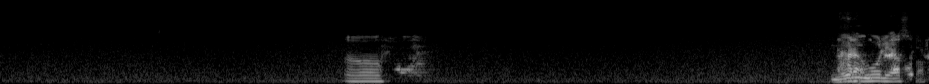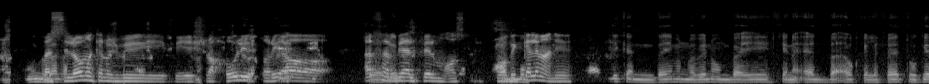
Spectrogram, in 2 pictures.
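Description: A far-end echo canceller likely let its loudspeaker pickup through, causing echo leak: from 3.93 to 4.31 s a copy of the speech trails about 277 ms behind, about 15 dB down. Echo leak returns at 8.9 to 9.42 s (302 ms delay, about as loud as the speech), 10.49 to 12.49 s (313 ms, about 5 dB down), 13.39 to 14.19 s (324 ms, about 15 dB down) and 15.35 to 15.51 s (332 ms, about 25 dB down). The delay creeps later each time. Over the same stretch, from 8.61 to 13.53 s, the canceller likely mistook overlapping talk for echo, producing speech suppressed in double talk: the speech dips by up to about 25 dB in pieces totalling roughly four seconds. It happens again from 14.16 to 15.41 s, with under a second of cut-outs.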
